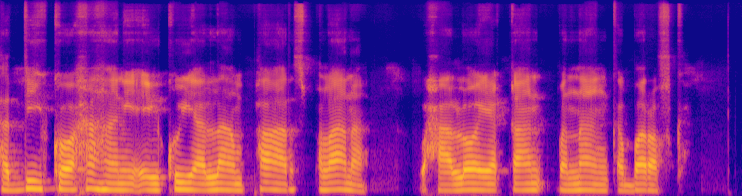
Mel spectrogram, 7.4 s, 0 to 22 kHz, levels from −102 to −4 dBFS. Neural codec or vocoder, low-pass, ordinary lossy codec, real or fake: codec, 44.1 kHz, 7.8 kbps, DAC; none; none; fake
